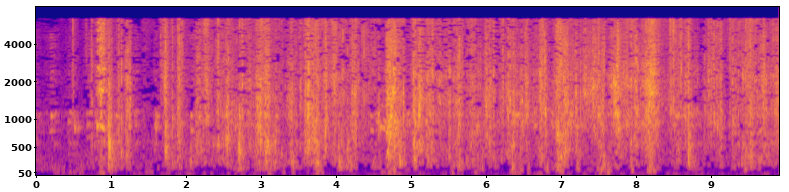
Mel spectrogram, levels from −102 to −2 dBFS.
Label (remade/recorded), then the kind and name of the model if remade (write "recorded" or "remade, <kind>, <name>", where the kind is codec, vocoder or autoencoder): recorded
